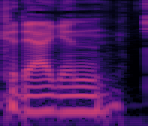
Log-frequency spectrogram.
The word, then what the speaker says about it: Cadogan: Not, I pronounced it Cadogan. It's Cadogan. – Cadogan. – Like a toboggan.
